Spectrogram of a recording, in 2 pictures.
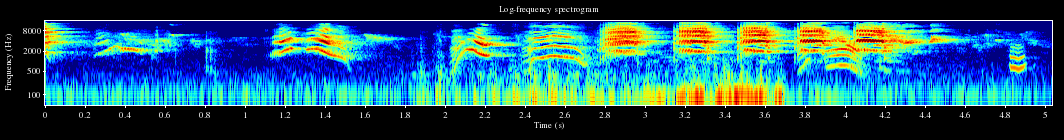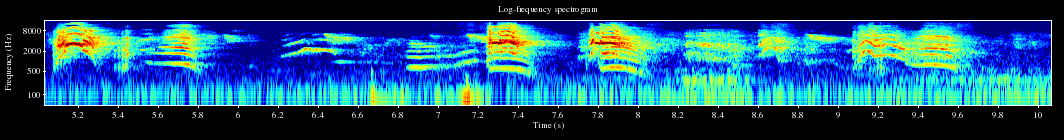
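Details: Feeding-time squawking from several captive Indian ringneck parakeets in yellow, blue, white and grey: dense overlapping harsh screeches and downward-sweeping calls, rapid and irregular, with occasional wing flutter.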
